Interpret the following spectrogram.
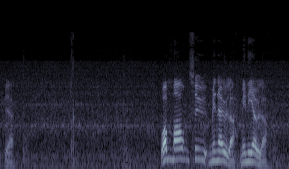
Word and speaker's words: Mineola: one mile to minola Mineola oh I say mini minnow uh it's wrong however I pronounce it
